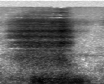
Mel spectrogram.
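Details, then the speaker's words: Female dog sleeping nearby while her owner does a craft tutorial; owner says she always snores: a single soft rattling inspiratory snore, faint in a quiet room. "si vous entendez ronfler, c'est rien, c'est ma chienne. Elle ronfle toujours."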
